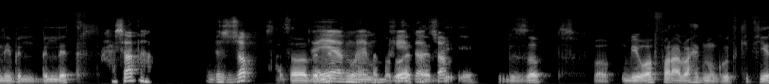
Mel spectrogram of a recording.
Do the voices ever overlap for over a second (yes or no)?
yes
